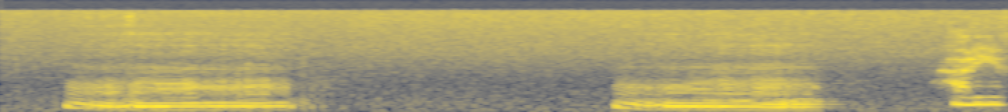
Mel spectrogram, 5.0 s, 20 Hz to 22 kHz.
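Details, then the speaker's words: 13-year-old female Shih Tzu snoring loudly enough to keep her owner awake: loud buzzing snores roughly every three seconds, with a rattling, vibrating quality on each breath; snoring. "oh wow girl you snore so loud she really does she keeps me up all night"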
